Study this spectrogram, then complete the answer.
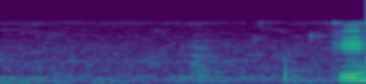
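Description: Fingers tap lightly on a phone's touchscreen.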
